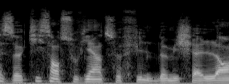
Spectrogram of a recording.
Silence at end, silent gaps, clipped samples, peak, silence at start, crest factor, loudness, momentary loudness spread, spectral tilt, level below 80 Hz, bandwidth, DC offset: 0 s; none; under 0.1%; -6 dBFS; 0 s; 16 dB; -25 LUFS; 5 LU; -4.5 dB/octave; -46 dBFS; 14.5 kHz; 2%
